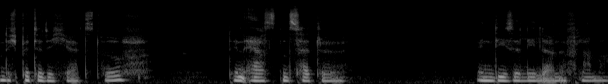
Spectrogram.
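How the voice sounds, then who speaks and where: In a calm, soothing, dark and mellow tone, a woman with a fairly low pitch and a somewhat breathy voice speaks slowly in a monotone, flat intonation, leaving long, frequent pauses. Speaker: meditation guide and healing practitioner. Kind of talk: guided meditation. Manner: slow, soft, calm and soothing; gentle, pausing, dreamy, intimate pacing.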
